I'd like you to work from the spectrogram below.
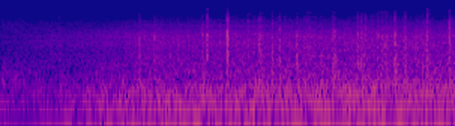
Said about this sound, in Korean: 이곳 서울 광화문 광장에도 제법 굵은 빗방울이 떨어지고 있는데요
